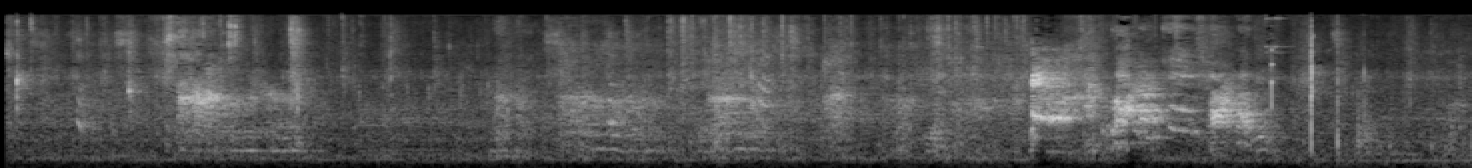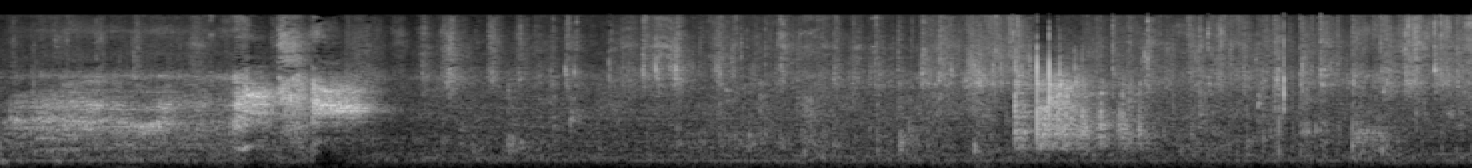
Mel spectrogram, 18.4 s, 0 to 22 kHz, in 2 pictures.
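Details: Chihuahua pups together with adult Chihuahuas, heard in short high-pitched yaps and whining bursts, clustered near seconds 7, 10 to 11 and 16, between quieter stretches over a steady low hum.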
